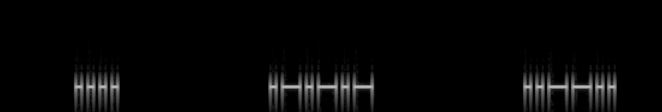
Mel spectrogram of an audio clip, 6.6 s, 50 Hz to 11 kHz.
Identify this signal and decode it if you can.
Morse code, heard as a keyed tone, about 20 wpm, spaced as for 5 wpm, 700 Hz. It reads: H.?
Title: 255 Lesson 41e - Period - Three Characters 20wpm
